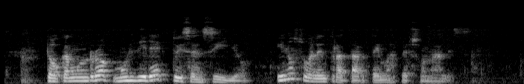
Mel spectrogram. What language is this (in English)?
Spanish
